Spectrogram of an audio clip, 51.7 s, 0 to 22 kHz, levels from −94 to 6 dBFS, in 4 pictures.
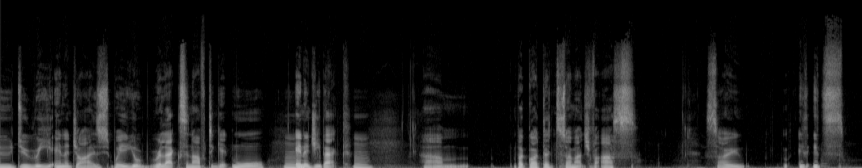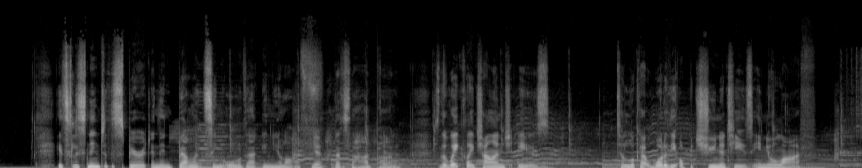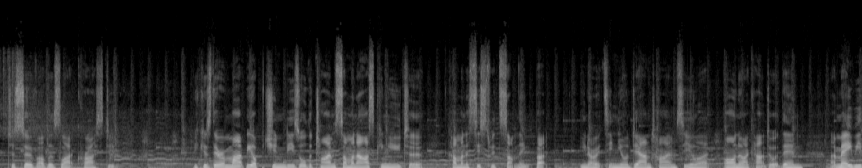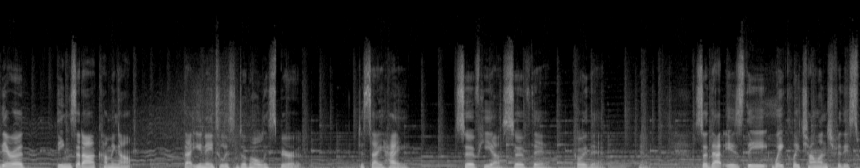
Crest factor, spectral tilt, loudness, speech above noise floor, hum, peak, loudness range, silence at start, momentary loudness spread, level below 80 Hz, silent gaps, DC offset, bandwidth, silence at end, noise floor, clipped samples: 22 dB; -5 dB/octave; -30 LUFS; 31 dB; none; -8 dBFS; 5 LU; 0 s; 19 LU; -48 dBFS; none; under 0.1%; 16.5 kHz; 0 s; -60 dBFS; under 0.1%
